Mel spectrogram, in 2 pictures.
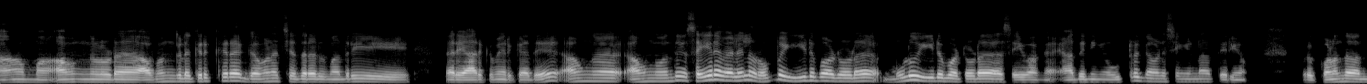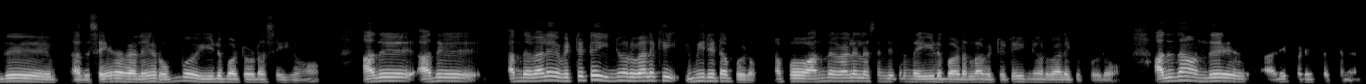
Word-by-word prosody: ஆமா. 115 0 -3 0.2
அவங்களோட 120 0 -1 0.3
அவங்களுக்கு 140 +4 -2
இருக்கிற 170 +3 +1 0.2
கவனச்சிதறல் 130 -1 +1
மாதிரி 130 +4 -3 0.9
வேற 110 - +3
யாருக்குமே 110 +2 +2
இருக்காது. 105 0 -2 0.3
அவங்க, 150 +2 -4 0.4
அவங்க 140 +3 -3
வந்து 160 +6 -3
செய்யற 195 +7 +5
வேலையில 185 +2 +3
ரொம்ப 165 +11 -5 0.2
ஈடுபாடோட 165 -5 +2 0.4
முழு 175 +9 +4
ஈடுபாட்டோட 140 -4 +2 0.3
செய்வாங்க. 110 -1 -2 0.2
அது 110 +3 -2
நீங்க 115 -1 -7
உற்று 145 +9 -5
கவனிச்சீங்கன்னா 130 -2 -5
தெரியும். 110 -1 -6 0.6
ஒரு 105 - -2
குழந்தை 125 +4 +2
வந்து, 130 +4 +1 0.6
அது 110 0 -1
செய்யற 135 +4 +3
வேலைய 130 +3 +2
ரொம்ப 150 +9 -7 0.2
ஈடுபாட்டோட 125 -2 +1 0.2
செய்யும். 110 -2 -10 0.6
அது 160 +4 +2 0.4
அது 155 +5 0 0.7
அந்த 160 0 0
வேலைய 185 +3 +3
விட்டுட்டு 190 +5 +1
இன்னொரு 175 +1 0
வேலைக்கு 180 +1 +1 0.2
இம்மீடியட்டா 165 0 0
போயிடும். 115 -1 -2 0.2
அப்போ 140 +3 -1 0.2
அந்த 150 +4 -6
வேலையில 155 0 0
செஞ்சிட்டு 140 -1 -8
இருந்த 130 -1 -2
ஈடுபாடுலாம் 125 -1 0
விட்டுட்டு 115 +2 -7
இன்னொரு 125 -1 -5
வேலைக்கு 120 -1 -2
போயிடும். - - -8 0.4
அதுதான் 175 +5 +1
வந்து 155 +2 +1 0.6
அடிப்படை 135 - -7
பிரச்சனை. 215 - -13
135 Hz, 125 wpm, -22 LUFS, 120-160 Hz, 0.9 s, செய்யற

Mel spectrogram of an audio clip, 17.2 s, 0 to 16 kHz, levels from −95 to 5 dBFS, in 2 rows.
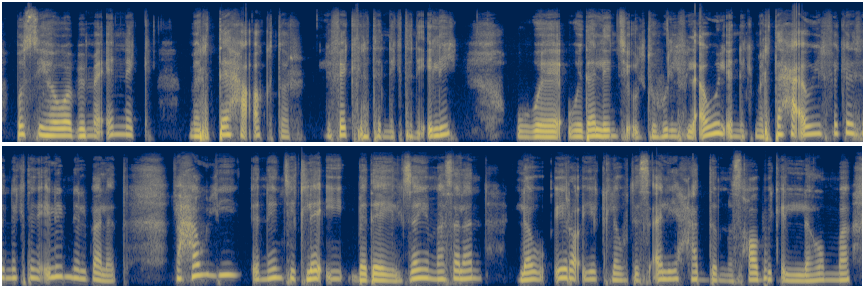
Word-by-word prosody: بُصّي، 200 -3 +4
هو 180 0 +6
بما 175 0 0
إنِّك 205 -1 -3 0.5
مرتاحة 165 +6 +3
أكتر 155 -6 -6 0.2
لفكرة 175 -2 0
إنِّك 145 -1 -10
تنقلي 185 +4 0 0.6
و 145 0 +3
وده 155 +1 +3
اللي 165 -1 +6
أنتِ 165 0 -2
قُلتيه 150 +1 -5
لي 160 -1 -1
في - - -11
الأول 220 +8 +4
إنِّك 155 -7 -2
مرتاحة 215 +8 +2
أو 210 - +4
لفكرة 230 0 -2
إنِّك 225 0 -5
تنقلي 235 +3 -1
من 250 -2 -5
البلد. 180 -9 -3 0.6
فحاولي 295 +1 0
إن 190 - -4
أنتِ 225 0 0
تلاقي 200 +1 +1
بدايل، 160 -3 +2
زي 210 +8 +3
مثلًا 205 +1 -1 0.4
لو 180 +2 0
إيه 225 +2 +4
رأيِك 195 -4 -3
لو 165 -1 -3
تسألي 190 +5 -1
حد 190 -3 -5
من 150 - -14
أصحابِك 175 +7 -2
اللي 150 -1 -2
هم 170 +2 -3
185 Hz, 145 wpm, -19 LUFS, 160-215 Hz, 0.6 s, هو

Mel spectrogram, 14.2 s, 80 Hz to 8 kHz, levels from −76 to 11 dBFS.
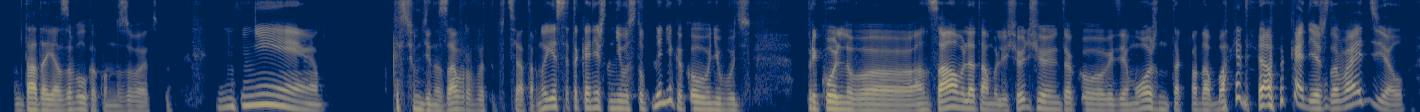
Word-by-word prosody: Да-да, 115 0 +2
я 110 -1 0
забыл, 125 +3 -2
как 110 -2 -9
он 100 -1 -12
называется. 95 -1 -9 0.5
Нь 170 +3 -9
нет. 195 - 0 0.7
Костюм 135 -2 +2
динозавра 115 +3 -1
в 105 -1 -13
этот 105 - -13
в - - -7
театр. - - -2
Но 150 - -5
если 170 -1 +5
это, - - -4
конечно, 155 -1 0
не 145 0 -2
выступление 160 - 0
какого-нибудь 120 -4 -2 0.5
прикольного 115 -6 +1
ансамбля 145 +6 +6
там 125 -3 -1
или 110 - -7
еще 145 +9 -3
чё-нибудь 140 -4 -3
такого, 120 -3 -4
где 115 +1 -5
можно, 130 0 -2
так 120 - -7
подобает, 120 -1 -2 0.3
я 205 0 +8
бы, 305 - -2
конечно 145 - 0
бы, 180 +6 +1
одел. 165 - -3
130 Hz, 155 wpm, -22 LUFS, 115-155 Hz, 0.7 s, я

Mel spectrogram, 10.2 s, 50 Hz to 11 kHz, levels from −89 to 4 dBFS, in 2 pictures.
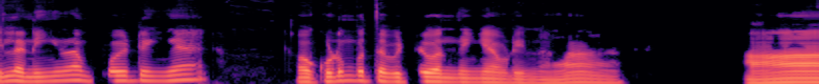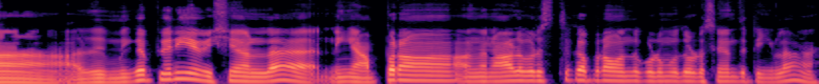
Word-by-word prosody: இல்ல, 145 +2 +2
நீங்க 135 +2 -2
தான் 150 -3 -2
போய்ட்டீங்க 150 -1 -1 0.8
ஓ - - +5
குடும்பத்த 145 +1 0
விட்டு 125 +2 -3
வந்தீங்க 115 -2 -2
அப்படின்னா? 95 0 -3 1.1
ஆ. - - +2 0.8
அது 100 +3 -1 0.2
மிகப்பெரிய 185 +8 +1
விஷயம்ல? 135 +1 +1 0.4
நீங்க 125 0 -1
அப்பறம் 160 +5 +3 0.2
அந்த 135 0 -2
4 145 +2 +2
வருஷத்துக்கு 150 +3 -2
அப்பறம் 155 0 0
வந்து 145 -1 -5
குடும்பத்தோட 135 -1 -2
சேர்ந்துட்டீங்களா? 130 +1 -5
140 Hz, 130 wpm, -22 LUFS, 125-150 Hz, 1.1 s, ஓ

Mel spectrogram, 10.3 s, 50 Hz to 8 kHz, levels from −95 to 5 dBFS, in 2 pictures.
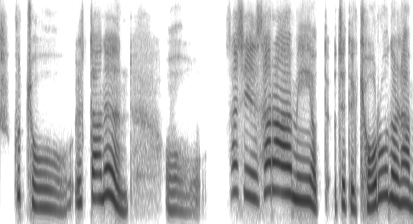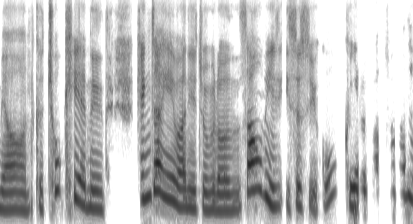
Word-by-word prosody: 그쵸. 205 - -6
일단은 300 - +1 0.5
어 180 -2 -13 0.3
사실 345 -4 -4
사람이 355 -6 +4
어 215 - +1 0.2
어쨌든 220 -4 -3
결혼을 280 +8 +2
하면 185 -6 0
그 190 - -8
초기에는 235 - -1 0.4
굉장히 310 0 +4
많이 205 -5 +1
좀 180 -1 -4
이런 175 0 -1
싸움이 370 - +5
있 215 0 -5
있을 220 - -4
수 - - -11
있고 255 +9 -8
그거를 210 -3 +1
맞춰가는 355 -4 -7
245 Hz, 285 characters per minute, -22 LUFS, -, 0.5 s, 싸움이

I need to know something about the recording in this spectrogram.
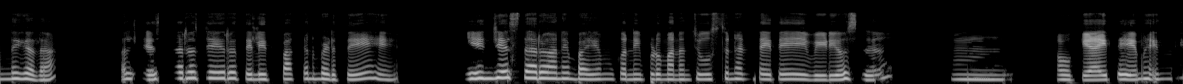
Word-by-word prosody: ఉంది 245 +3 0
గదా! 205 -3 0 0.7
వాళ్ళు 260 0 -2
చేస్తారో, 275 +6 0
చెయ్యరో 285 0 +2
తెలియదు. 235 -1 +1
పక్కన 255 +2 -3
పెడితే 225 -1 -1 1.2
ఏం 280 0 +6
జేస్తారో 300 -1 +4
అనే 270 0 0
భయం. 240 0 -1 0.2
కొన్ని 235 -1 -1
ఇప్పుడు 235 +1 -2
మనం 230 0 -2
చూస్తునట్టయితే 240 -1 -2 0.2
ఈ - - +1
వీడియోసు 215 +1 0 0.8
హ్మ్, 225 -1 -3 0.7
ఓకే. 205 0 +2
అయితే 215 +2 +4
ఏమైంది? 255 +3 -4
240 Hz, 110 wpm, -24 LUFS, 225-265 Hz, 1.2 s, ఏం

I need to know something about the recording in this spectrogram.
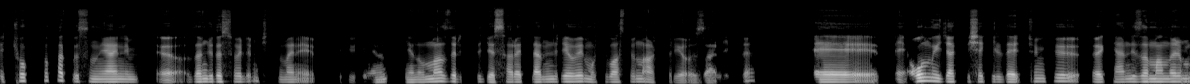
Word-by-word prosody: Eee, 120 - -10
çok, 160 -1 0
çok 175 - -7
haklısın 135 -8 -2
yani, 125 -1 +2 0.2
eee, - - -1
az - - -8
önce 130 +1 +2
de 135 - +5
söylemiştim 130 -3 -8
hani, 115 0 -4 0.6
yani, 115 +3 -4 0.2
inanılmazdır. 130 +6 +1 0.2
Cesaretlendiriyor 120 +3 +1
ve 135 - +4
motivasyonu 120 +1 -3
arttırıyor 95 -5 -5
özellikle. 80 0 -9 0.6
Eee, 115 0 +5 0.2
eee, - - -5
olmayacak 150 -5 +5
bir - - -7
şekilde 120 -3 +1
çünkü, 140 +2 -2 0.2
eee, 115 0 +3
kendi 120 +2 -1
zamanlarımı 130 0 +3
125 Hz, 135 wpm, -25 LUFS, 115-135 Hz, 0.6 s, de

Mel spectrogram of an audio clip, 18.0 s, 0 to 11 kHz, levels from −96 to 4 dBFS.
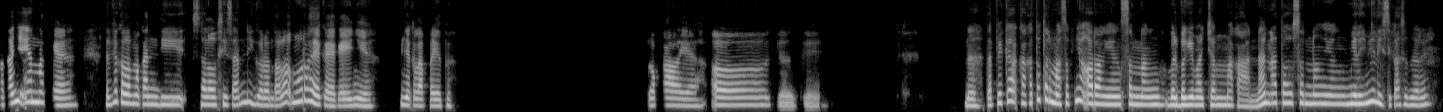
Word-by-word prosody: makanya 260 +9 +2
enak 300 -1 +2
ya, 205 - +1 0.5
tapi 225 +7 -2
kalau 275 -2 +4
makan 240 -1 0
di 230 - 0 0.4
Selau 230 -2 +1
Sisan 220 -1 -3
di 300 - 0
Gorontolo 210 +2 -1
murah 340 +2 +2
ya - - +3
Kak 195 -3 0
kayaknya 195 +2 0
ya? - - -4 0.4
Minyak 220 -3 0
kelapa 195 -1 -3
itu. 190 +2 -6 2.5
Lokal 210 0 -2
ya, 190 0 -6 0.2
oke 220 - -2 0.2
oke. 90 - -12 1.8
Nah 195 -2 -2
tapi 235 +7 -2
Kak, 325 +1 +1
Kakak 270 0 -2
tuh 370 - 0
termasuknya 275 +3 +3
orang 255 -2 +4
yang 235 0 +4
senang 230 -2 +2
berbagai 220 0 +5
macam 220 0 +1
makanan 205 +6 -1
atau 280 0 0
senang 260 -2 0
yang 245 -1 0
milih-milih 265 +4 +4
sih 220 - -9
Kak 230 +1 -6
sebenarnya? 220 +2 -2
230 Hz, 140 wpm, -24 LUFS, 215-260 Hz, 2.5 s, berbagai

